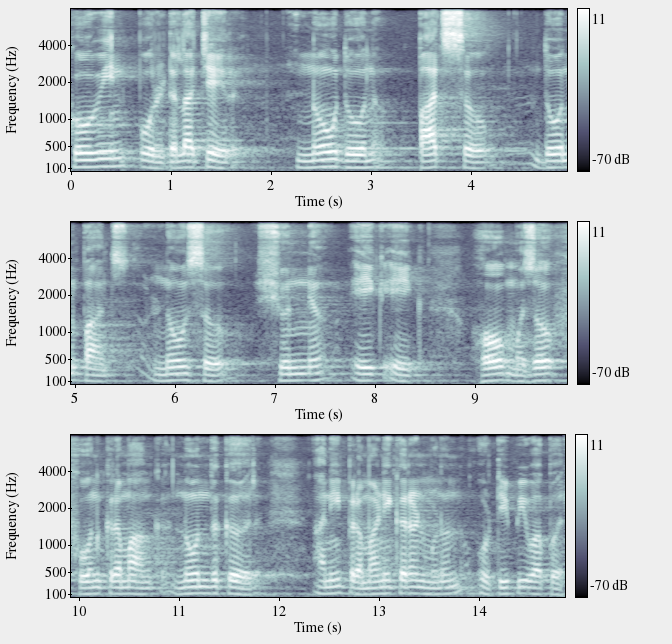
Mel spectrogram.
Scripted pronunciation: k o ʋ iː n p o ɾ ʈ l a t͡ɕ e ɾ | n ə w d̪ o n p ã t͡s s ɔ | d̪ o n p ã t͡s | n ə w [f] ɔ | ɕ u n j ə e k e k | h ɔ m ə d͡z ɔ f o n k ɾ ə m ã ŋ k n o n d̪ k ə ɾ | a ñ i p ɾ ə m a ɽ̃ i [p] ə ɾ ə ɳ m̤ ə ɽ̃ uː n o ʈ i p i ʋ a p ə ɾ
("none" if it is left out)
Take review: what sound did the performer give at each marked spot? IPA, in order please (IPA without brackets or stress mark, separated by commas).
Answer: s, k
